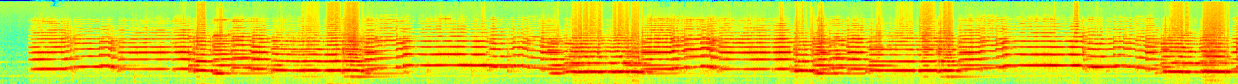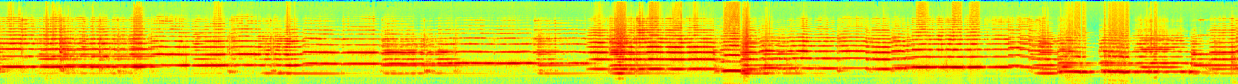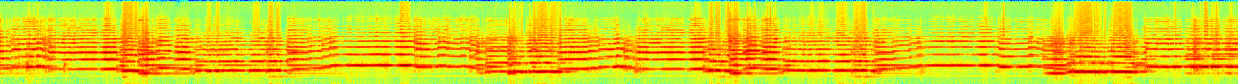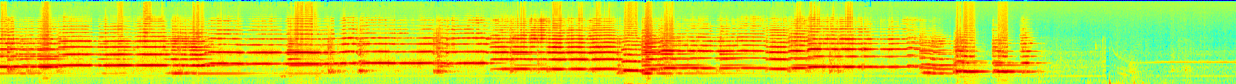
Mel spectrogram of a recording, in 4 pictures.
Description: Polka · LMTA Muzikinio folkloro archyvas · omeka
instrumentinis
akordeonas
LMTA Mokslo centro muzikinio folkloro archyvas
